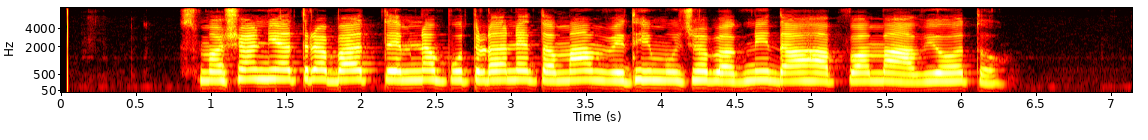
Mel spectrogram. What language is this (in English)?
Gujarati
